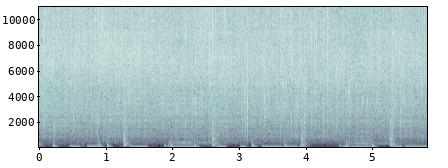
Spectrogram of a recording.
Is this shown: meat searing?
yes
